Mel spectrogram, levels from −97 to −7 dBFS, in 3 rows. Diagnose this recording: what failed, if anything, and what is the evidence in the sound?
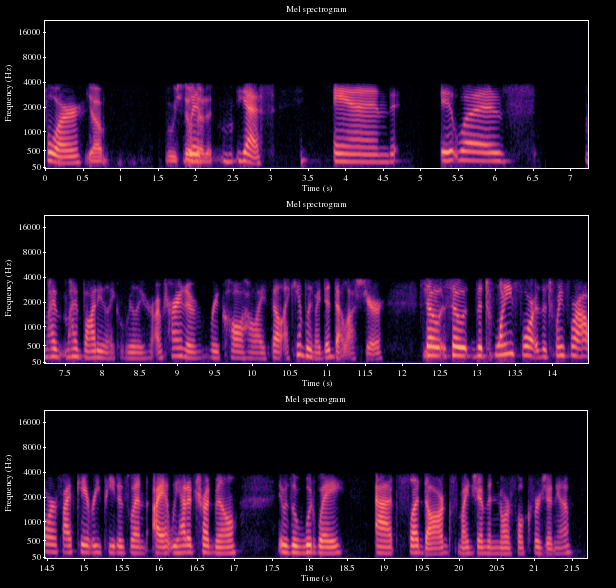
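Nothing has failed here: the speech comes over a narrowband mobile line that tops out around 3.7 kHz, just as an AMR-NB call at 12.2 kbps would, and no stage in the chain shows any trouble.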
